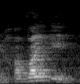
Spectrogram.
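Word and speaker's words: Hawaiʻi: Hawaii that's Hawaii right the pronunciation of this place is Hawaii so everybody repeat after me Havi yeah so you want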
